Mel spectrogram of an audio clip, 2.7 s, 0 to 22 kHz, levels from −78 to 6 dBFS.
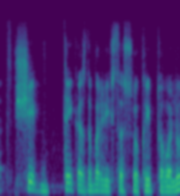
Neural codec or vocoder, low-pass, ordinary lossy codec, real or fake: autoencoder, 48 kHz, 32 numbers a frame, DAC-VAE, trained on Japanese speech; 14.4 kHz; AAC, 48 kbps; fake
